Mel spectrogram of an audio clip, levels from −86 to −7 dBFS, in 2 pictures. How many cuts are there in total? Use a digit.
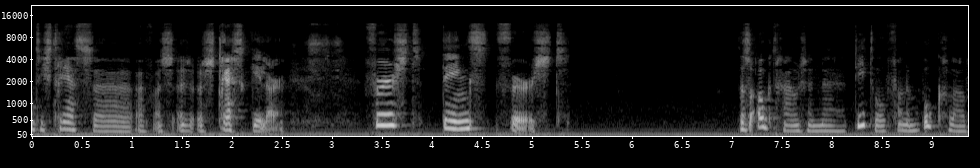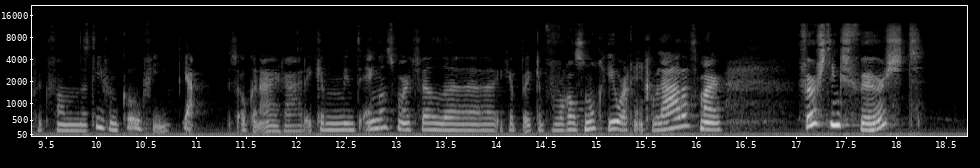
1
